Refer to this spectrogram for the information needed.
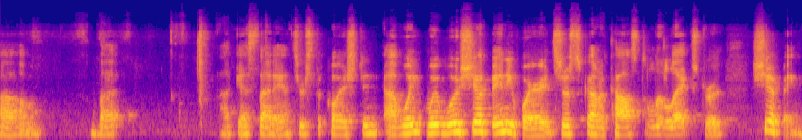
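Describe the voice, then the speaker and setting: A woman with a Southern US accent speaks at a medium pitch and a moderate pace, with ordinary pitch variation. Her voice has vocal fry and big swings in loudness. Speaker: product inventor and company CEO. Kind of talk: interview.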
